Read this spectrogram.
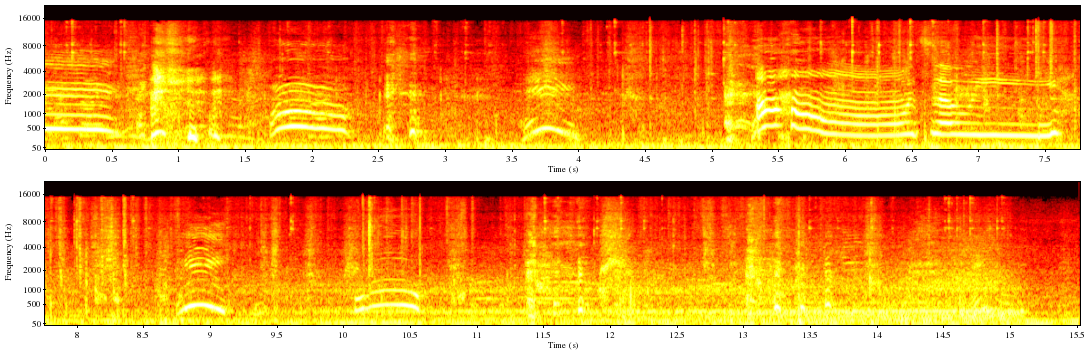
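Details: Excited dog welcoming its owner home after months out of the country, giving repeated short arched whimpers and a long sliding whine amid people's happy voices and a low hum.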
